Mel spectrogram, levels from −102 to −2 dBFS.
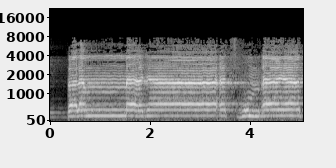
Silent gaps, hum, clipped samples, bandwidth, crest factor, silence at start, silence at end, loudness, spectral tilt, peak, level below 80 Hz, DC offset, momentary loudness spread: none; none; under 0.1%; 8 kHz; 14 dB; 0.35 s; 0 s; -16 LUFS; 0 dB/octave; -4 dBFS; -58 dBFS; under 0.1%; 11 LU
